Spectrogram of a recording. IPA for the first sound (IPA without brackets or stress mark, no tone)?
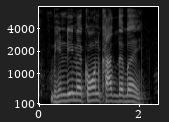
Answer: bʱ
